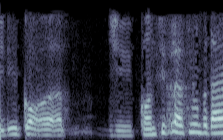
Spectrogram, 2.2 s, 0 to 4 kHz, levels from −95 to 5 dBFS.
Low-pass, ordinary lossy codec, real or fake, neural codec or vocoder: 3.6 kHz; AAC, 16 kbps; real; none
